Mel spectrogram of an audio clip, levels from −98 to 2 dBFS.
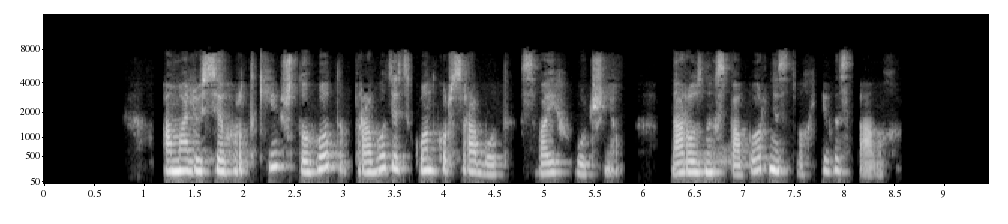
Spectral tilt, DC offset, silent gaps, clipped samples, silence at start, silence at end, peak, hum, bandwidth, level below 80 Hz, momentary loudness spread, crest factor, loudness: -5 dB/octave; under 0.1%; 4.71-4.76 s, 5.80-5.89 s, 6.13-6.26 s, 8.09-8.13 s; under 0.1%; 1.2 s; 0.95 s; -2 dBFS; none; 7.8 kHz; -58 dBFS; 12 LU; 16 dB; -17 LUFS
